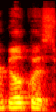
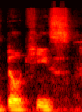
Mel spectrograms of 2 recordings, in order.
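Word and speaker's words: Bilquis: gonna pronounce her name i've been calling her bill quist for a long time and then i found out her name is bill keiss so i apologize for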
